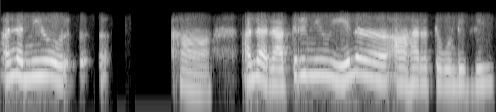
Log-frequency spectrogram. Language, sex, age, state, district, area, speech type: Kannada, female, 60+, Karnataka, Dharwad, rural, conversation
